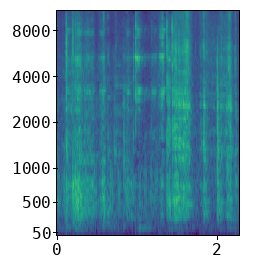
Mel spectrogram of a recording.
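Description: Small metal parts clinking and scraping together as a clamped aluminium holder on stainless cap screws is handled, with a couple of sharp clicks, one near the start and one about a second in.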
